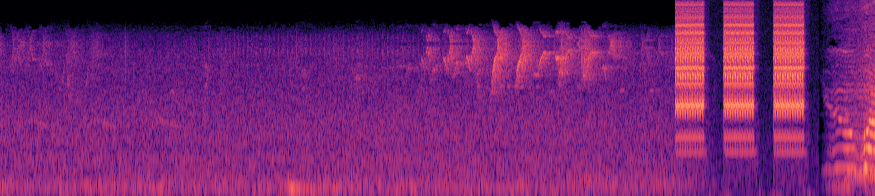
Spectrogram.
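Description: An electronic alarm sounding three loud beeps near the end, preceded from about halfway in by a run of faint bird chirps over quiet room hiss.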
